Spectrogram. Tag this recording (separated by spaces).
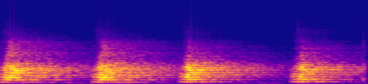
folk naples putip caccavella ethnic bamboo rubbing percussion membrane clay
